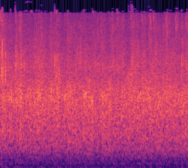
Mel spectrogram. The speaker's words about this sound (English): Remain standing. You can stop clapping, but remain standing. Stop clapping, but remain standing.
